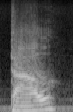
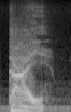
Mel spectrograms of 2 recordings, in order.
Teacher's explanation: Contrast between the alveolar lateral and the palatal lateral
